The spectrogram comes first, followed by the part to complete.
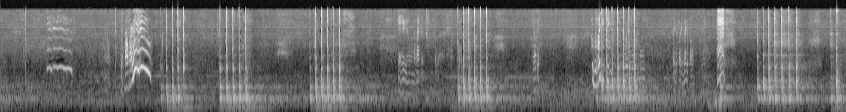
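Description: A hammer driving fence staples over woven wire into a wooden fence post: about eight irregularly spaced strikes, each ringing briefly through the wire. A couple of short high chirps or squeaks come in the first second and a half.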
